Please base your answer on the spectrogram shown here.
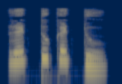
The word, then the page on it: ರಟ್ಟುಕಟ್ಟು: raṭṭu kaṭṭu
